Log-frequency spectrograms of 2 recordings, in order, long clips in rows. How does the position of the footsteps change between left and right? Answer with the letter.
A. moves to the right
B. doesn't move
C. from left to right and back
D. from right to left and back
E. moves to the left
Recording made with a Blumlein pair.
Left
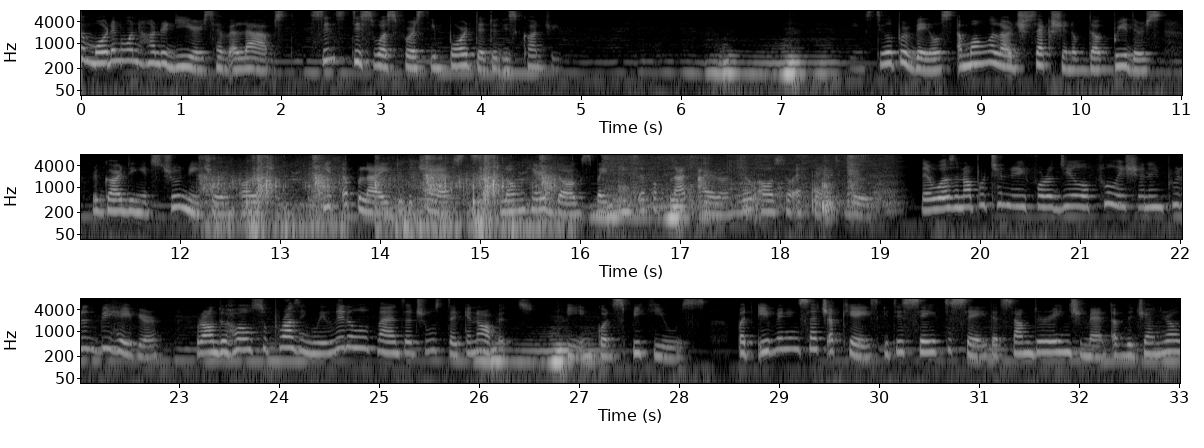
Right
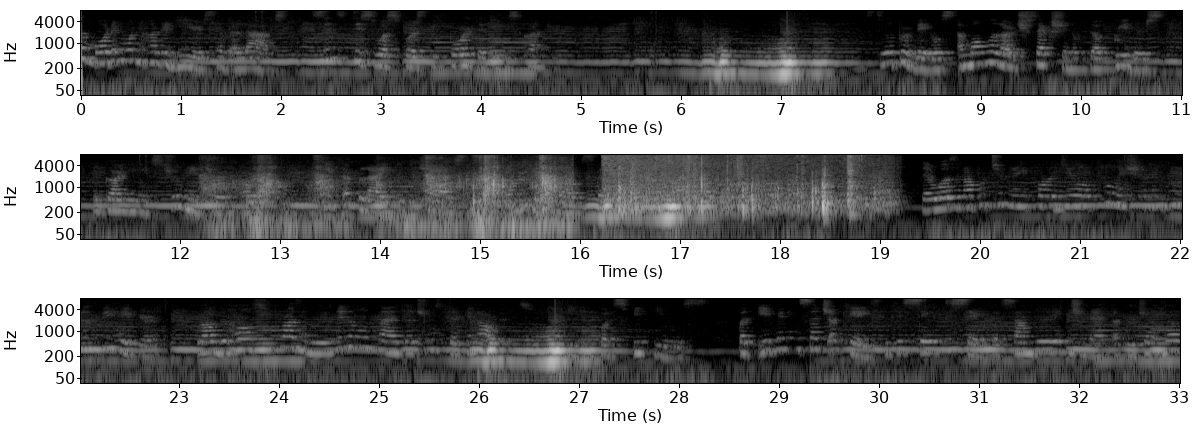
A.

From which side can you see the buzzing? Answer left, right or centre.
right.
